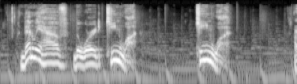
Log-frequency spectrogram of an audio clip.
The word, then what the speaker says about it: quinoa: we call it kinoa kinoa you know kinoa but in English we go quinoa quinoa really different isn't it you see how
